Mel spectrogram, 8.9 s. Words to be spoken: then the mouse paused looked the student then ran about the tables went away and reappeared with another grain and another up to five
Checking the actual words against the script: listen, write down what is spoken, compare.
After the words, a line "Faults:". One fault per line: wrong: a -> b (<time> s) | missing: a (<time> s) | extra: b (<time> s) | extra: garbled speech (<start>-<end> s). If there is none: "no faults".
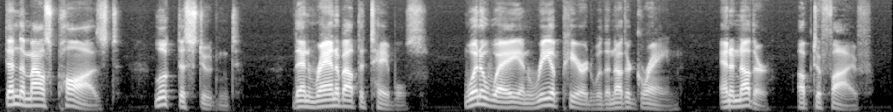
then the mouse paused looked the student then ran about the tables went away and reappeared with another grain and another up to five
Faults:
no faults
